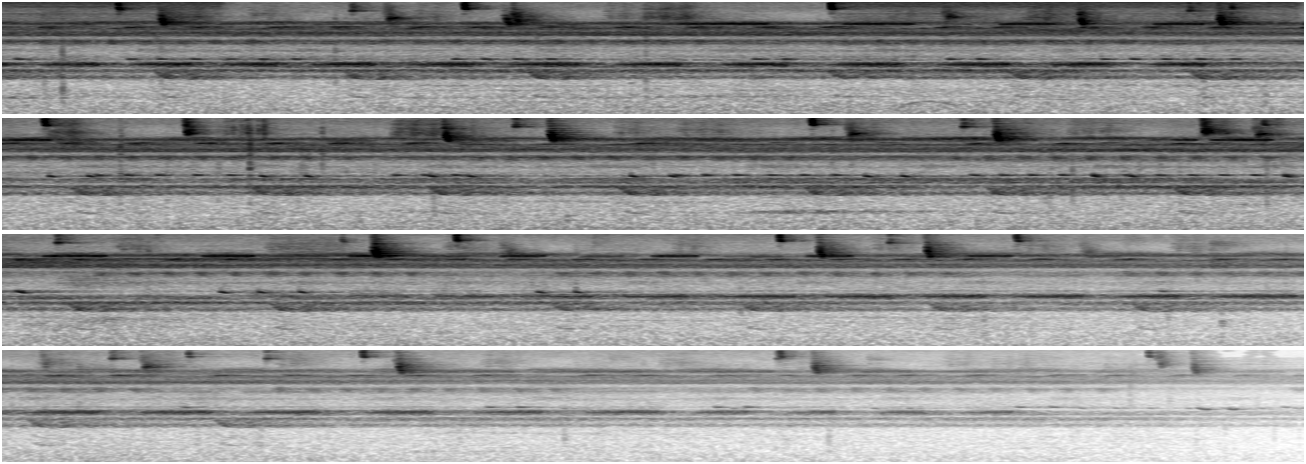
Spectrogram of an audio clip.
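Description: Chorus of insects trilling in steady layered tones, with one chirp repeating about once a second and scattered sharp clicks. It fades out over the last several seconds.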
